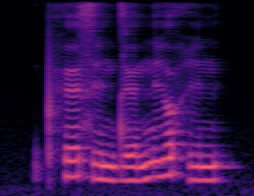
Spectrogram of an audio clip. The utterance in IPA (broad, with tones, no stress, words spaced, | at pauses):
pʰe˧˥si˩nde˩ ni˧˥ə̯hi˩n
